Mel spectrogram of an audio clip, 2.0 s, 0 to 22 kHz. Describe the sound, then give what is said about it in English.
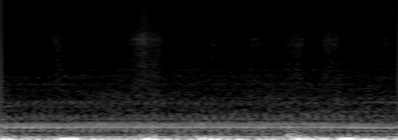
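A car drives into work on an early morning commute at 6:50. The engine rumble and road hum are steady and low, with soft rises and dips, and no one talks. “Driving into the day job. 6:50 in the morning.”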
